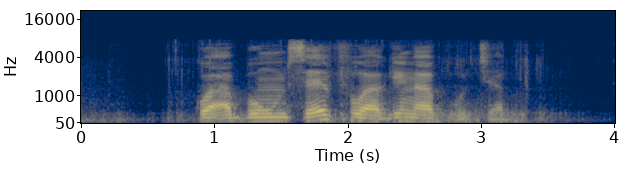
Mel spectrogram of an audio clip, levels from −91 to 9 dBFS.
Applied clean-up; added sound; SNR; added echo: neural mask model RNNoise.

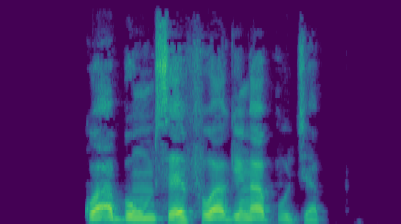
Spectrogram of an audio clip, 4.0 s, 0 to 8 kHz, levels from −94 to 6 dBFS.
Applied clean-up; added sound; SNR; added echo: none; none; none; none.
